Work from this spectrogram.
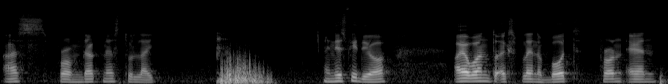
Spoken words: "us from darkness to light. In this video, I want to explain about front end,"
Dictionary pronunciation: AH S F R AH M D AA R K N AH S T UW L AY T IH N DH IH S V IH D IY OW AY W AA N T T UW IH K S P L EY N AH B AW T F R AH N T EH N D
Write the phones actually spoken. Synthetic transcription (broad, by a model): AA S F R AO M D AA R K N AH S T UW L AY T IH N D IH S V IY D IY OW AY W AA N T T UW IH K S P L EY N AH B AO T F R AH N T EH N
